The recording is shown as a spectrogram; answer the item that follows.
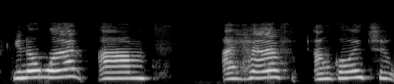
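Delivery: high, half-yelled outdoor voice. Answering a viewer who wanted to see the finished project: yelling. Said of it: "why am I yelling?".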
